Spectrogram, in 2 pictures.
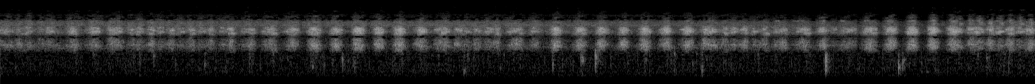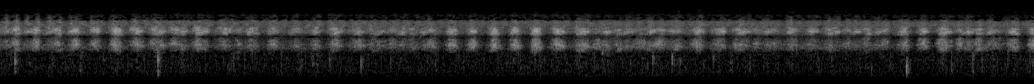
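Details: Summer cicadas in full chorus, a continuous high, rasping buzz that swells and fades in rapid rhythmic pulses, roughly two or more per second, with a few faint ticks underneath.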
